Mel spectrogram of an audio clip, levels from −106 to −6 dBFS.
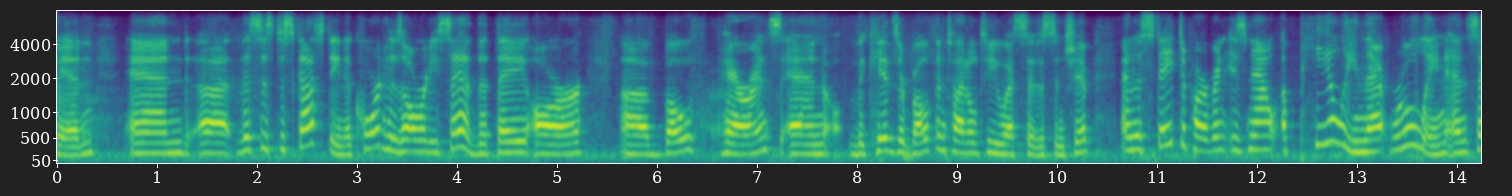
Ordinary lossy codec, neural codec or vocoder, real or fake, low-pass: Opus, 32 kbps; none; real; 7.2 kHz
